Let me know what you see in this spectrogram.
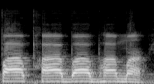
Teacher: ओष्ठ व्यंजन में आप देखेंगे जो दोनों होठ होते हैं आपके, होठ ये जो है स्पर्श करते हैं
